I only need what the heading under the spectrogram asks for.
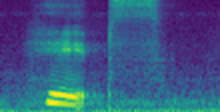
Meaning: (noun) 1. plural of heap 2. A large amount 3. Indicating a large amount or number; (verb) third-person singular simple present indicative of heap; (adverb) Very much, a lot
- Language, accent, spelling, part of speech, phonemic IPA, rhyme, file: English, US, heaps, noun / verb / adverb, /hiːps/, -iːps, En-us-heaps.ogg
